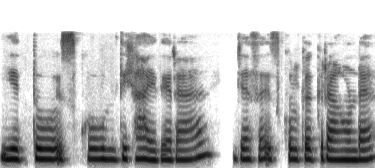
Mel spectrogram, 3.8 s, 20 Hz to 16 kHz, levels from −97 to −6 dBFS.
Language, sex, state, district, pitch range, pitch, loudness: Hindi, female, Uttarakhand, Uttarkashi, 215-230 Hz, 220 Hz, -17 LUFS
